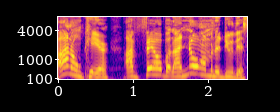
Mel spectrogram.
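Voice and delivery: acted loud talking. Retelling self-talk while snowboarding down the mountain, retelling talking loudly. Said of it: "I was real loud".

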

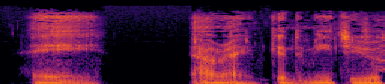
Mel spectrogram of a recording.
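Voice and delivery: soft, low, hushed put-on pop-star voice. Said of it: "Prince has a voice where he's like".

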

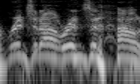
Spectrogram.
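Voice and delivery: desperate, high, pleading cry. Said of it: "he's begging her".

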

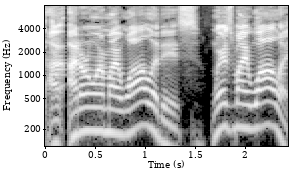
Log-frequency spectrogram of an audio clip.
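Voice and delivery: put-on high, drunken girl bawling, repeated. Telling Ted about a drunk girl on the bus, imitating her yelling. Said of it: "She was just yelling".

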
